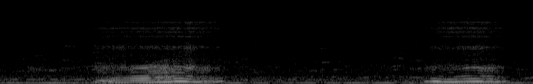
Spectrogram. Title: Sound of snoring when you are very tired.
